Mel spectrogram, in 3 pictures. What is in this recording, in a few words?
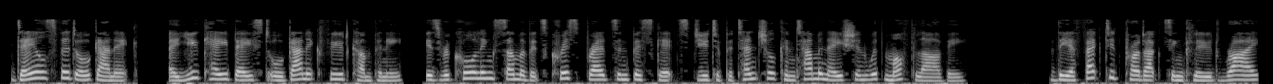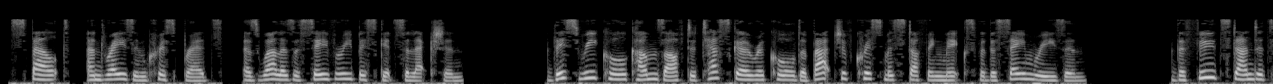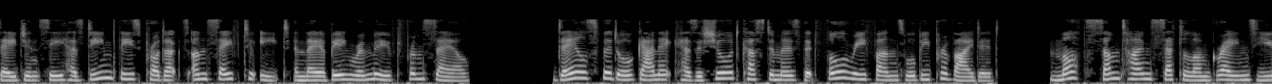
Advanced NORMAL Reading, English; English Newsroom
